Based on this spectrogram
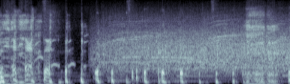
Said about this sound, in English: Thank you. Clap yourself, big time. Well, I was just joining the crew because they're all like, you know, I see them. Yeah, let's clap.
